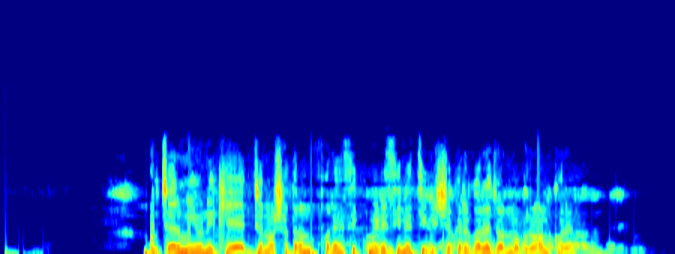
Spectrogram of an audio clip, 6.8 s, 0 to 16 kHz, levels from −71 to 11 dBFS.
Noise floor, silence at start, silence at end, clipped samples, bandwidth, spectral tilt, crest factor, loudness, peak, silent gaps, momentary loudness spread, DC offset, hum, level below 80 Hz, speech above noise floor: -67 dBFS; 0.05 s; 0.5 s; under 0.1%; 7.6 kHz; -6 dB/octave; 14 dB; -14 LUFS; 0 dBFS; none; 17 LU; under 0.1%; none; -48 dBFS; 54 dB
